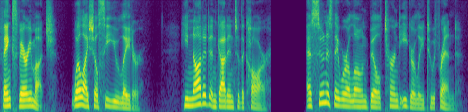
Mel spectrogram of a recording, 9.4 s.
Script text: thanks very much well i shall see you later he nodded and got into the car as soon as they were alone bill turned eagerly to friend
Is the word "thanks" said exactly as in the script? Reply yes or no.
yes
